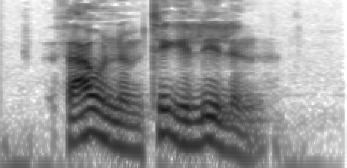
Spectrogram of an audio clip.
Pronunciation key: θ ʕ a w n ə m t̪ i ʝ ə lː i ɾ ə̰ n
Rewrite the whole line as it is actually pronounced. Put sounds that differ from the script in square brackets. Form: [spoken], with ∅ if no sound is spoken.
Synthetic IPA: θ ʕ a w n ə m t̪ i ʝ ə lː i [l] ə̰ n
